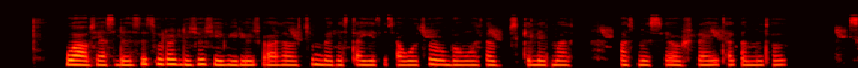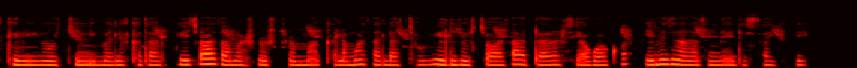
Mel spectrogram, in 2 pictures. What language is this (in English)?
Amharic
